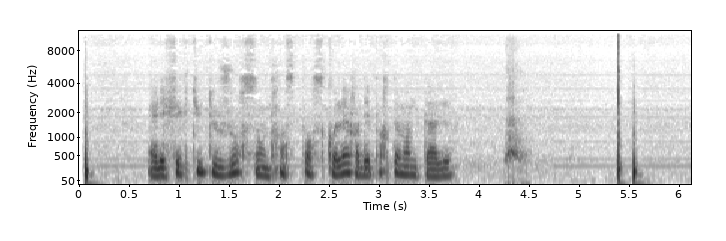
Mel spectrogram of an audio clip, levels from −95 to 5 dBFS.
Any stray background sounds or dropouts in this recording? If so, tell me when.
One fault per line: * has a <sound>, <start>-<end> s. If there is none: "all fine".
* has a bark, 4.2-4.5 s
